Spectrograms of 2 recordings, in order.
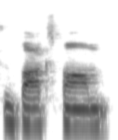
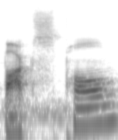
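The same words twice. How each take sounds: First: Box Palm said the local way, unhurried; proper pronunciation. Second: Wisconsin accent on Box Palm, flat Midwestern vowels. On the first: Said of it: "you say it ... say it properly". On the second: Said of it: "you can probably hear my Wisconsin accent when I say that". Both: Shown as a demonstration.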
